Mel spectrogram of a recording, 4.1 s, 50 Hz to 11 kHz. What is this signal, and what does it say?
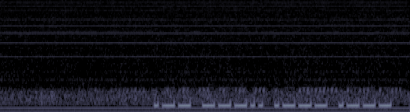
Morse code, heard as a keyed tone, about 30 wpm, 250 Hz. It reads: W8JJ
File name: CW / kt5j wpx cw-op-k5pi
